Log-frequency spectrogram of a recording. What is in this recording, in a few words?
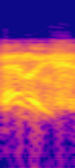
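Serbian enemy detected mood low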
